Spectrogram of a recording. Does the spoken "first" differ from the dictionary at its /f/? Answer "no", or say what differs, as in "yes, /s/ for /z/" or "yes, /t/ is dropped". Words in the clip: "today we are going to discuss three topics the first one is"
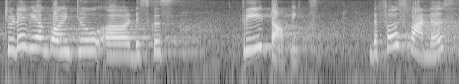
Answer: no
